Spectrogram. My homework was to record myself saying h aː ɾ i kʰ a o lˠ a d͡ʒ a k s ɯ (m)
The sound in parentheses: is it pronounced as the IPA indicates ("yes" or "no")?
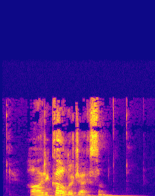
no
